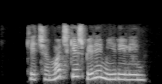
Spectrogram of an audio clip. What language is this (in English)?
Western Mari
